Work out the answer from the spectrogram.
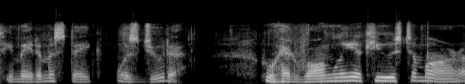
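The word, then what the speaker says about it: Judah (יהודה): The Hebrew is Judah, pronounced like a Y, Judah.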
